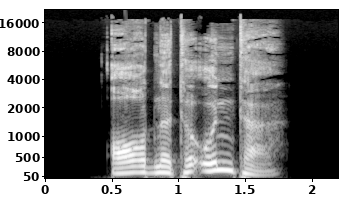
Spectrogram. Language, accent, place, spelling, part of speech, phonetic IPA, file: German, Germany, Berlin, ordnete unter, verb, [ˌɔʁdnətə ˈʊntɐ], De-ordnete unter.ogg
- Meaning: inflection of unterordnen: 1. first/third-person singular preterite 2. first/third-person singular subjunctive II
